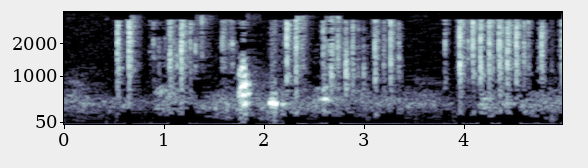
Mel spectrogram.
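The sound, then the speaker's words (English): Someone types a name into a signature box on a computer keyboard: quick, quiet clusters of keystrokes broken by short pauses, with a brief voice in the middle. “Click here to type your name. Type your name exactly as it reads there in that box.”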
